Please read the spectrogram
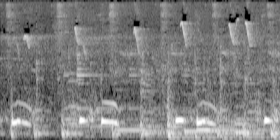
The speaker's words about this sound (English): I started really feeling different, feeling lighter, feeling happier, feeling more aware of the sounds of the forest. There was this frog making this sound.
